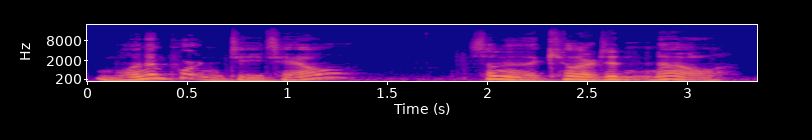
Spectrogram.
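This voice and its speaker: A performer playing an earnest, argumentative high school student with animated questioning in a fan-voiced game. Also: moderate pace, slight background noise, lightly acted. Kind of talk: fan voice acting of a video game script.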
